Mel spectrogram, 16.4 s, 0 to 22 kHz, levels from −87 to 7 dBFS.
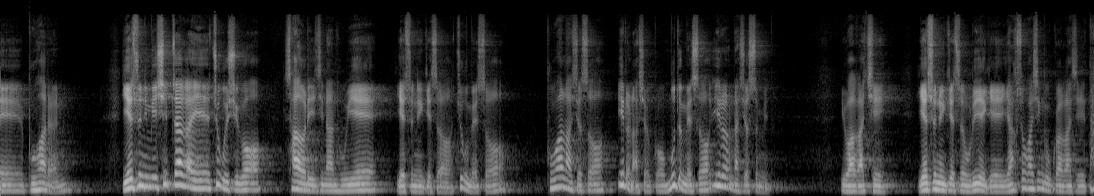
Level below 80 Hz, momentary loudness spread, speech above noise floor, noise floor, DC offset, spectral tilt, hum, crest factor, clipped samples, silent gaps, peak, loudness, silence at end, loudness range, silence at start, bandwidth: -68 dBFS; 14 LU; 36 dB; -63 dBFS; under 0.1%; -4 dB/octave; none; 26 dB; under 0.1%; none; -2 dBFS; -27 LUFS; 0 s; 7 LU; 0 s; 17 kHz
